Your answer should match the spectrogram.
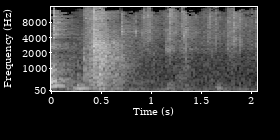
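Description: Loose coins clinking and jingling as they are scooped up by hand from a clear plastic pouch, loudest about half a second in, then a few lighter clinks.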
